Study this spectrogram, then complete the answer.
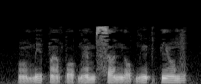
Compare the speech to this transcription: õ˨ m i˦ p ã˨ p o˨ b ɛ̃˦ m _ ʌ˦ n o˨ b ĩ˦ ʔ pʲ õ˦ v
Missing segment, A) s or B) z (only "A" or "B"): A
